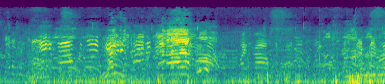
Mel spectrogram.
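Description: Young players shout to each other outdoors on an open field.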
